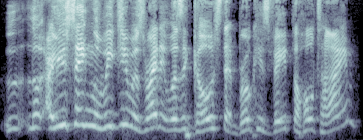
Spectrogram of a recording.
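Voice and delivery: loud, high-pitched disbelief; astonished. Acted. Host learning a ghost broke the vape, astonished. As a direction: blurt it out, stunned by the reveal.

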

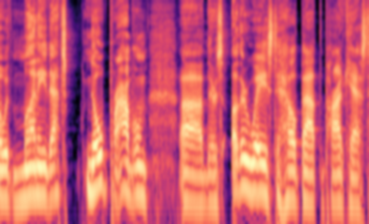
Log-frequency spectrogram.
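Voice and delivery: ordinary delivery

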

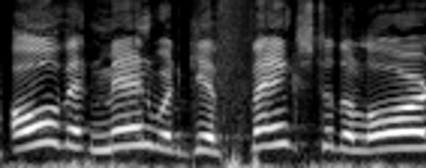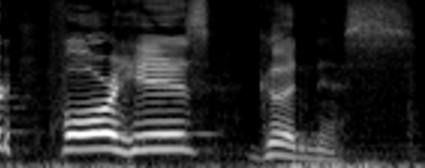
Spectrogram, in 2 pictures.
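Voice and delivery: loud then fading, very slow psalm reading; slow scripture reading. Acted. Pastor reading the psalm to the church, slow and emphatic. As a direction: stretch each word of the verse.

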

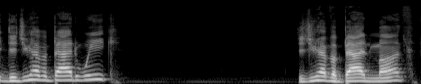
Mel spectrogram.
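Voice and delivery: usual speaking voice

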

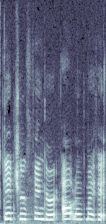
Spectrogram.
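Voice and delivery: high, soft mocking quote of a mom yelling; mock fight quote. Mocking the mom's line from the reunion fight, high and soft. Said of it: "as funny as it is".

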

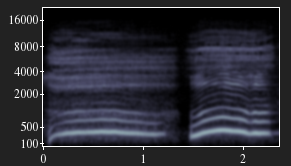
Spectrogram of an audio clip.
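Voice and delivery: high, drawn-out "ooh"; mock collective shock in a high voice; shocked congregation gasp. Congregation watching a Bible thrown at the preacher, mock shocked oohs. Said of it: "everyone else in church would be like".

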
